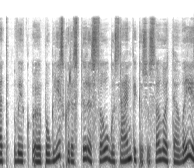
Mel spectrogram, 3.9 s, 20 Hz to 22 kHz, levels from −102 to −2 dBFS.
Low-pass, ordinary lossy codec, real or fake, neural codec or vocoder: 14.4 kHz; AAC, 64 kbps; fake; codec, 44.1 kHz, 7.8 kbps, Pupu-Codec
